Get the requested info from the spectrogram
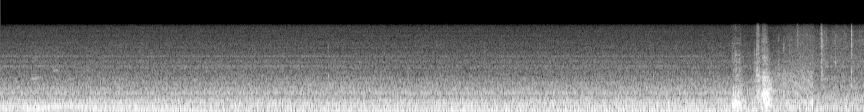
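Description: A pickup truck's engine idling steadily, heard from inside the cab as an even low hum. A couple of short, sharp sounds come near the end.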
